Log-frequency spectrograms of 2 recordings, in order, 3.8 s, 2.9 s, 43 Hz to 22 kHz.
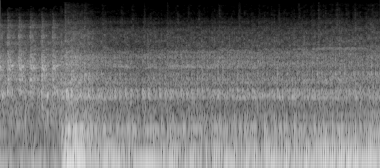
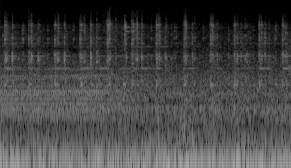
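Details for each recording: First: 2004 Kawasaki ZX-10R after clutch rebuild to fix a rattly clutch, on the bench: steady, even idle with a smooth low beat and no jangle or rattle from the clutch; healthy engine. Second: 2004 Kawasaki ZX10R clutch basket, removed and shaken: loose metallic clattering because its damper springs wore against the back of the basket and went slack, the cause of the bike's clutch rattle.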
